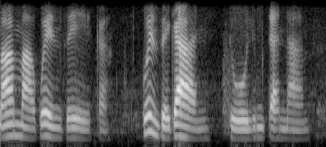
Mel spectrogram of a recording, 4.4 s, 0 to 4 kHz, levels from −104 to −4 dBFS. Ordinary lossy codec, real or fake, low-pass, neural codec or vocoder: Opus, 64 kbps; real; 3.6 kHz; none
